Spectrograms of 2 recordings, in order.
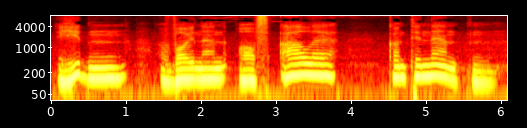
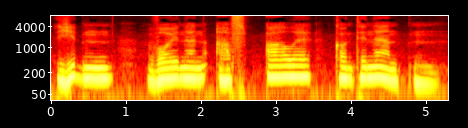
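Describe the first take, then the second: First: Slow Yiddish reading with auf said as "off"; dialectal "off". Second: Careful reading with auf said as "af"; standard Yiddish. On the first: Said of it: "Note I said off instead of af". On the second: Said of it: "with the standard Yiddish in mind". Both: Shown as a demonstration.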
